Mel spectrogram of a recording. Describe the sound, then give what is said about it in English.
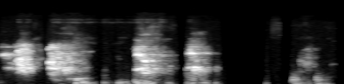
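A dog barks in the background of a call: four sharp, loud barks in quick succession, then after a short gap a couple of fainter, softer yips. No one talks over them. “I'm hearing a dog barking in the background.”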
